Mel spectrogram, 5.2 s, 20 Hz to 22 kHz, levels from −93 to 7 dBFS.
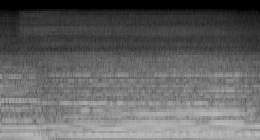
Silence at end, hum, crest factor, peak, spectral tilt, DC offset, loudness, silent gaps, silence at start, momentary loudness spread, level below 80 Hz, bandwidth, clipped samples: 0 s; none; 14 dB; -6 dBFS; -7 dB/octave; under 0.1%; -21 LUFS; none; 0 s; 5 LU; -46 dBFS; 14.5 kHz; under 0.1%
